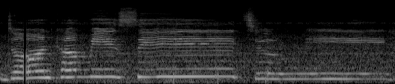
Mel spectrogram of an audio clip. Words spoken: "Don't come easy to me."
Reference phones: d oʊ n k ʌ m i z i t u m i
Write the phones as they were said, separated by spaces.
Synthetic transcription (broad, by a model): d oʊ n k ʌ m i s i t u m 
